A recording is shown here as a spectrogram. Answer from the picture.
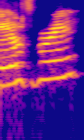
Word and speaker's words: Ailesbury: Lyndon so you are the owner am i pronouncing the name of your clinics correctly Aylesbury yes and how many clinics do you have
